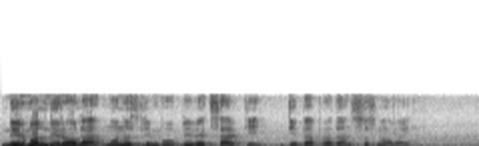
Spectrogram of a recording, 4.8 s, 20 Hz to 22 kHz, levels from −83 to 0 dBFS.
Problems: none marked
